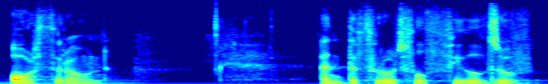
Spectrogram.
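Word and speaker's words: o'erthrown: V ووضعت مكانه apostrophe إنه في بعض اللهجات الإنجليزية لا ينطق V في هذه الحالة ونقول فقط or thrown and the fruitful fields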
